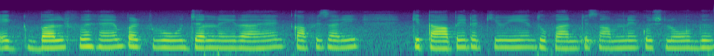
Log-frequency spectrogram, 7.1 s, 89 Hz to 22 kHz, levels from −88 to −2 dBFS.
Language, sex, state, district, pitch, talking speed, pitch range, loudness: Hindi, female, Uttar Pradesh, Varanasi, 215 Hz, 175 wpm, 205-220 Hz, -20 LUFS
